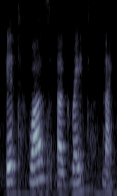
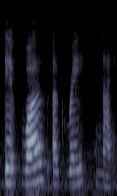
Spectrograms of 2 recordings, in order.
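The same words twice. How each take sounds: First: The final T sounds are fully released and choppy. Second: The final T sounds are held, not released. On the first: The speaker calls it wrong. "The first version sounded a little bit choppy because I was using the true T" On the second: The speaker calls it right. "Listen again for the held T"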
